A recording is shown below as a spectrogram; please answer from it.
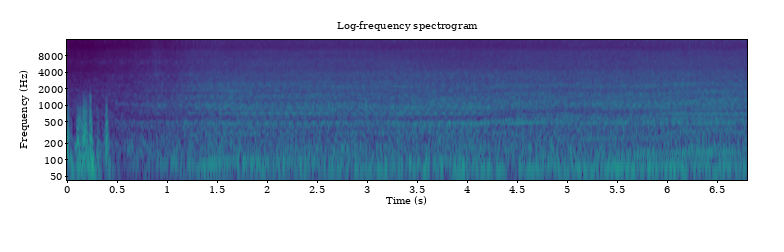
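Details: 2014 Ford E250 van driving after a bent transmission part was replaced and the transmission reset with a scan tool to relearn: steady even engine note, smooth road rumble, no grinding or knocking, pulling and shifting cleanly; normal running.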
